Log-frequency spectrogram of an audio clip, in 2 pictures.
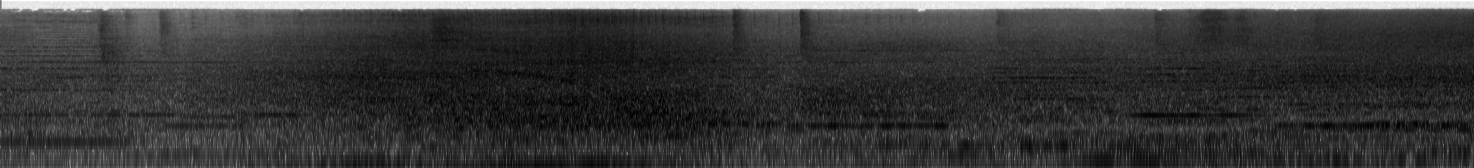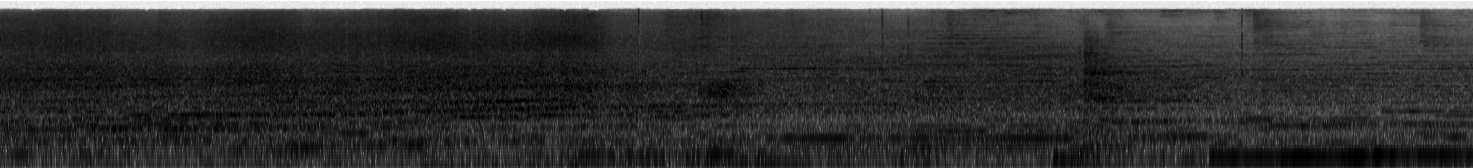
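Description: Disney Resort Line monorail pulling out of the station: its motor whine slides in pitch as it gets under way, over a rushing noise that swells a few seconds in, with music playing alongside throughout.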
